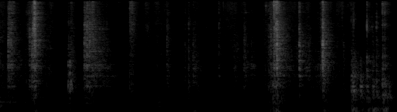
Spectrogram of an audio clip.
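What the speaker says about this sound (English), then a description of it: "Then I'll cut off my excess zipper." Scissors snipping off the excess length of a zipper while sewing a shoulder bag, a series of short, sharp clicks and snips spaced irregularly, close and quiet.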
